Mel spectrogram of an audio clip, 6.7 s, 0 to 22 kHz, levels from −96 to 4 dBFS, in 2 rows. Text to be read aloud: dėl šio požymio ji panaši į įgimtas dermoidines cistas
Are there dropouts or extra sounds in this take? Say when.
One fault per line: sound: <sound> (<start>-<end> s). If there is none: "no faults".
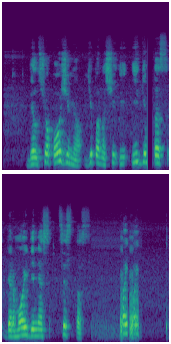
sound: dropout (2.9-3.0 s)
sound: laugh (5.7-6.1 s)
